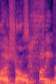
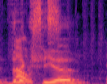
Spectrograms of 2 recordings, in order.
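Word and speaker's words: Dhalsim: É Dalshin ou Dalshin? Dalsin, Dalshin? É porque o H tá depois do D, né? O, H, o H é depois do D, é. Ah, é mesmo, tem verdade. É, eu tava falando errado. Tava falando errado esse tempo inteiro.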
